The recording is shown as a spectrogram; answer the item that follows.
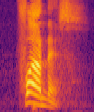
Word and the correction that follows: Upharsin: Did I say it right? Upharsin, upharsin.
